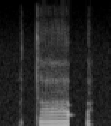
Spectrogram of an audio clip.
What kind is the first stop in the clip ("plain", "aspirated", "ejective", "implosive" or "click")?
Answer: plain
